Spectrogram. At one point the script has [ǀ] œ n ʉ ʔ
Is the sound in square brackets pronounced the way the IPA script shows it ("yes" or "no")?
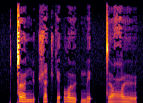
yes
